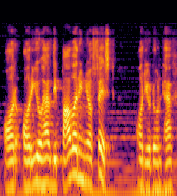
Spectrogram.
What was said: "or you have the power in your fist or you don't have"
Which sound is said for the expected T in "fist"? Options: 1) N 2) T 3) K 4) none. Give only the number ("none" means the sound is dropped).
2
